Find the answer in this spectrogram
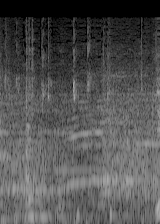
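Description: A basketball three-point shot hitting the rim and the backboard before dropping through, with a sharp strike or two early on, over a steady arena crowd din.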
